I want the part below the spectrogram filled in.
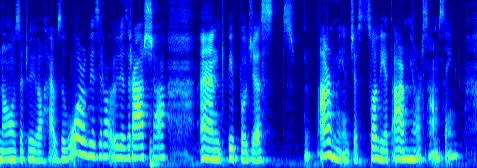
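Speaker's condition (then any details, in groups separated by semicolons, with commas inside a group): No condition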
